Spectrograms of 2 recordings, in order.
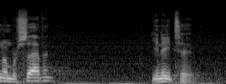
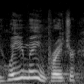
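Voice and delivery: questioning congregant; 7 semitones higher, faster than usual. Retold or imitated. Congregant voiced asking the preacher.

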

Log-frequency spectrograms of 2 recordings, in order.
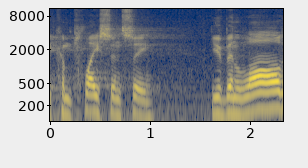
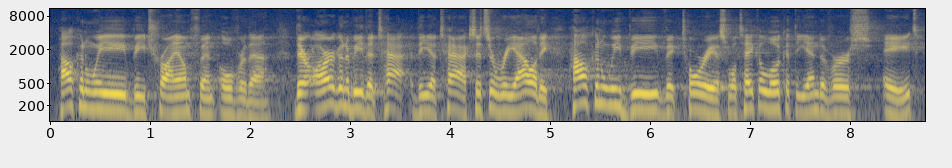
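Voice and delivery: normal talking voice

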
